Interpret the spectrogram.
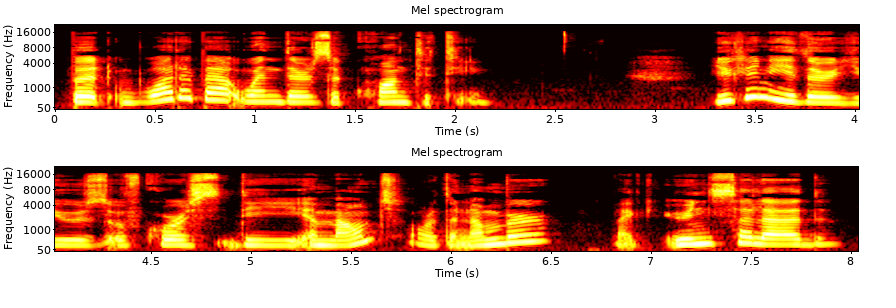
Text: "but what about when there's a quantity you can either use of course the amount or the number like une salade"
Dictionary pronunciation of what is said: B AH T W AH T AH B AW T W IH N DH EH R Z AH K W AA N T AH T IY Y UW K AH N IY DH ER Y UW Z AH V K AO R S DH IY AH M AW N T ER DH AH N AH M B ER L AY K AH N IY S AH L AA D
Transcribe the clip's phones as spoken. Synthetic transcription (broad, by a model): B AH T W AH T AH B AW T W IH N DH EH R Z AH K W AA N T AH T IY Y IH K AH N IY DH ER Y UW Z AH V K AO R S DH IY AH M AW N T ER DH AH N AH M B ER L AY K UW N S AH L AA D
